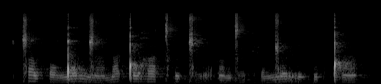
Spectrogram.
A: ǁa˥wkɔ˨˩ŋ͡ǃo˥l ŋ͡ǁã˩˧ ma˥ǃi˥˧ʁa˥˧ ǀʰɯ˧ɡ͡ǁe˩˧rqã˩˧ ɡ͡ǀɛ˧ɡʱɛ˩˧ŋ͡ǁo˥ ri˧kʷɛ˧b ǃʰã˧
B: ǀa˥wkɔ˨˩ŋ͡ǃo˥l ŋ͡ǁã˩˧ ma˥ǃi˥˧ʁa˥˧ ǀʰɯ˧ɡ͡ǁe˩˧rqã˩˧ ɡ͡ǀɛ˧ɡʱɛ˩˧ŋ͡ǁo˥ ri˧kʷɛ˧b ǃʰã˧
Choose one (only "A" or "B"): A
